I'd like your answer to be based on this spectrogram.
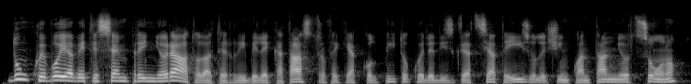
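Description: A man voicing a stern older sea captain, explaining things in a measured way, in an audiobook reading. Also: medium pitch, animated, clean tone, voice pushed up, natural voice.

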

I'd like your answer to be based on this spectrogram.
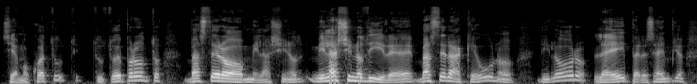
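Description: A man voicing a forceful middle-aged professor who speaks loudly and imperiously. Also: mid-range voice, animated, normal speed, voice pushed up, close to an everyday voice. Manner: imperious, insistent, loud.

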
